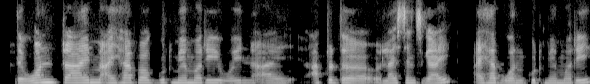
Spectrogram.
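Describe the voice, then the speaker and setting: At a fairly slow pace, a woman with a fairly high pitch speaks in a monotone, flat intonation. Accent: Nepali. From Nepal, Mugu district. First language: Nepali. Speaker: trekking guide. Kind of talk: interview testimony. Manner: halting.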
